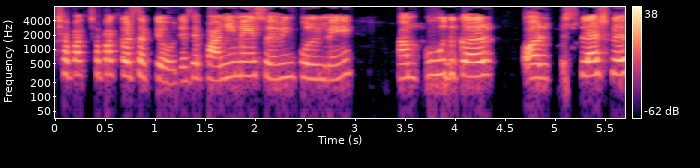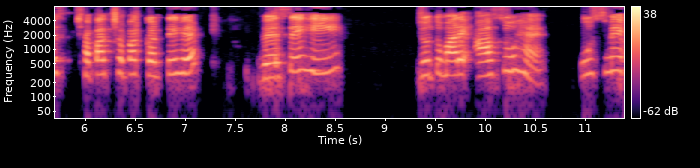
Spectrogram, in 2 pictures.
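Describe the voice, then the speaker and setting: A woman's voice: high-pitched, dry recording, poor audio. A woman teacher explains a poem, repeating herself and asking and answering her own questions. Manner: mixes Hindi with English lines.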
